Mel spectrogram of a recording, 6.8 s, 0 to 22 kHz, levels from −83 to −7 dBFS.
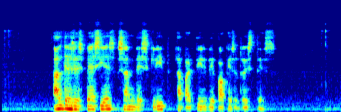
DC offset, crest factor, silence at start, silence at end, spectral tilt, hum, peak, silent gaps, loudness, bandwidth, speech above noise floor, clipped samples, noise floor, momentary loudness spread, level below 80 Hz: under 0.1%; 20 dB; 1.05 s; 1.35 s; -5.5 dB/octave; none; -6 dBFS; none; -24 LUFS; 7.6 kHz; 35 dB; under 0.1%; -58 dBFS; 17 LU; -54 dBFS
